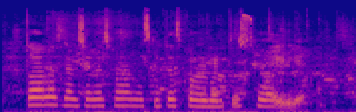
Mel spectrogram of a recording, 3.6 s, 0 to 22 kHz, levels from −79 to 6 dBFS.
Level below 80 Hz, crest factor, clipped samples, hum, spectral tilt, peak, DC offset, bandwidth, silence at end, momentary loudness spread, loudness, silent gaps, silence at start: -58 dBFS; 18 dB; under 0.1%; none; -1 dB/octave; -12 dBFS; under 0.1%; 16.5 kHz; 0 s; 8 LU; -29 LUFS; none; 0.05 s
